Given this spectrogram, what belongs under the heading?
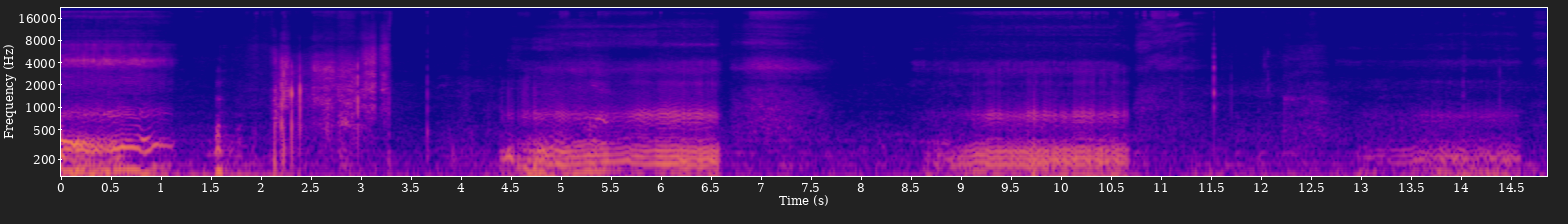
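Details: Loud, rumbling, vibrating breaths in long drawn-out bursts, roughly four to five a minute, with quieter gaps, from two sleeping bulldogs; heavy snoring.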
